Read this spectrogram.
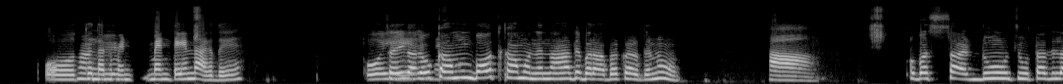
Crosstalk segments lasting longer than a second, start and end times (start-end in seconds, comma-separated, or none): none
